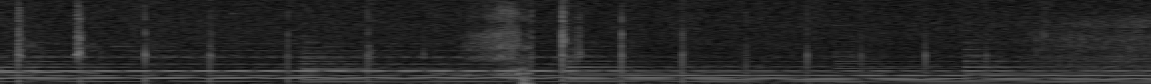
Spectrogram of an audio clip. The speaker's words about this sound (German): Du hörst nur noch das Rattern des Projektors. Ratter,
